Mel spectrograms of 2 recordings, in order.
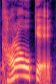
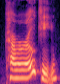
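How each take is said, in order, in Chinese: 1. 发音是 ka-la-O-K，中式发音。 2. 发音是 carry-oh-kee，英式发音。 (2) "卡拉OK 它的英文发音截然不同，是这么说的哦"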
